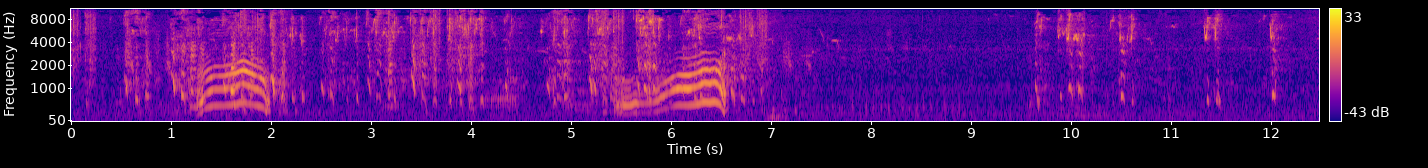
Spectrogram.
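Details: Hyena mother, whose cub had recently died, cornered by wild dogs and calling for backup from her clan; two rising-then-falling harmonic wails, each about a second long, over a clatter of short clicks and chatter, then quieter scattered sounds.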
